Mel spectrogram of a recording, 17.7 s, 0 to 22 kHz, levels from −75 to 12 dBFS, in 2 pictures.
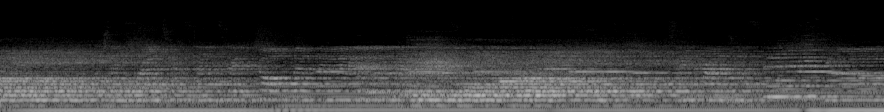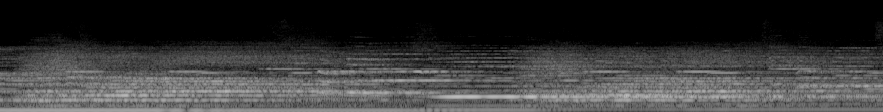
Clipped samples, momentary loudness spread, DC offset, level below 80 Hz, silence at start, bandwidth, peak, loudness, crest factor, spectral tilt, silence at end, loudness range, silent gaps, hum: under 0.1%; 7 LU; under 0.1%; -30 dBFS; 0 s; 10.5 kHz; -4 dBFS; -21 LUFS; 16 dB; -6.5 dB/octave; 0 s; 5 LU; none; none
